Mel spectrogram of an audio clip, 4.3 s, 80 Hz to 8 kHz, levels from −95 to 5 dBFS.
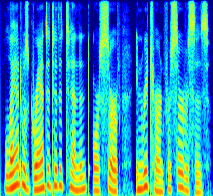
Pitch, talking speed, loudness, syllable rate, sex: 190 Hz, 170 wpm, -19 LUFS, 4.6 syllables/s, female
